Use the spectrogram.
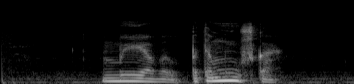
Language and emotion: Russian, angry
